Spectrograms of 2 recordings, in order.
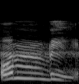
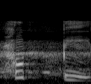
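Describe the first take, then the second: First: A nasal hum comes before the b. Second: The b is clean, with no nasal hum. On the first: The speaker calls it wrong. "jangan sampai humbi" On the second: The speaker calls it right. "Hanya di bibir ya, mengatupkan kedua bibir"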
